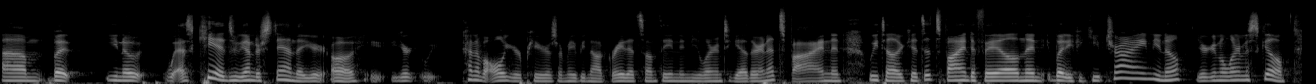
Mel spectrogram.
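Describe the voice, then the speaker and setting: In a western Canadian accent, a woman talks at a fairly quick pace with a fairly low pitch and ordinary pitch variation, on a very clean recording with a silent background. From rural Alberta, Canada. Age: 30s. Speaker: professional cyclist. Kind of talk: interview.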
